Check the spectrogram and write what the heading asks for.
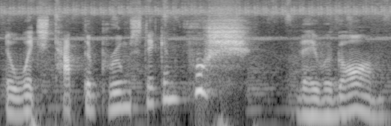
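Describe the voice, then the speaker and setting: A woman storyteller reading a children's story aloud in an animated narration style. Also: very deep voice, takes it slowly.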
